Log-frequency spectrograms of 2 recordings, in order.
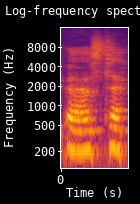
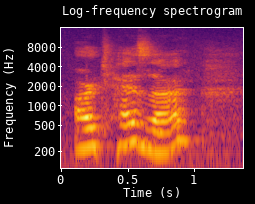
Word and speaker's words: Arteza: the iridescent the aztec aztec oh i keep saying it wrong sorry it is arteza that 10 pack iridescent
